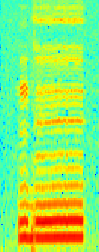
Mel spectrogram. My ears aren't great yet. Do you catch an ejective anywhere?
no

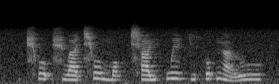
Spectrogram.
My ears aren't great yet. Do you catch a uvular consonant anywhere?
no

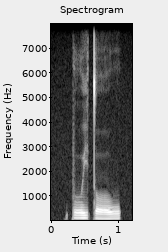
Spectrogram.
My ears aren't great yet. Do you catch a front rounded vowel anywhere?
no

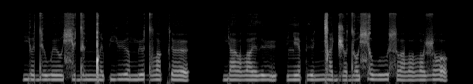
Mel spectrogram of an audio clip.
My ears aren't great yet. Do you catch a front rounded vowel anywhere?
yes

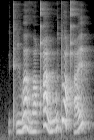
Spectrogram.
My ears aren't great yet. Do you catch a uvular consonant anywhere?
yes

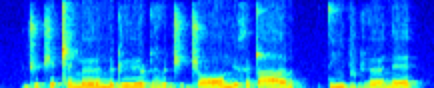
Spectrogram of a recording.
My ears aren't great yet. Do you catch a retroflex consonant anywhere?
yes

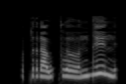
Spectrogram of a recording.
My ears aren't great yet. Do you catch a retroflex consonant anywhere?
no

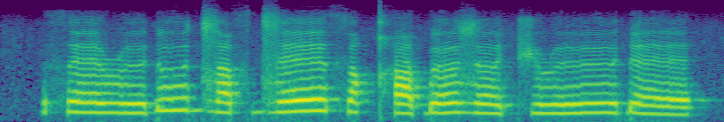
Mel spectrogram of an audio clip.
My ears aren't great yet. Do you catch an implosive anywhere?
yes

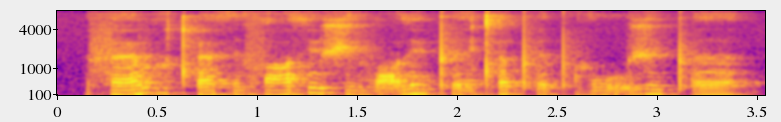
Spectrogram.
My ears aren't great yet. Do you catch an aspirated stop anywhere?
no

